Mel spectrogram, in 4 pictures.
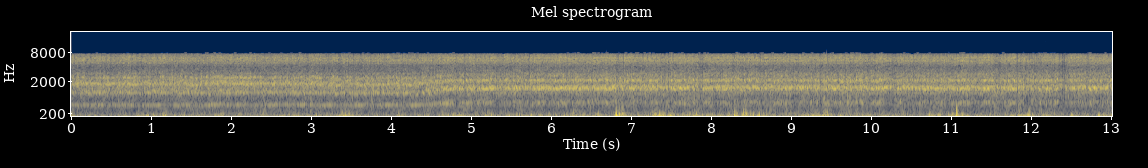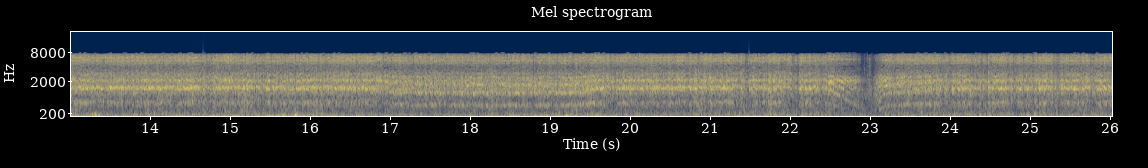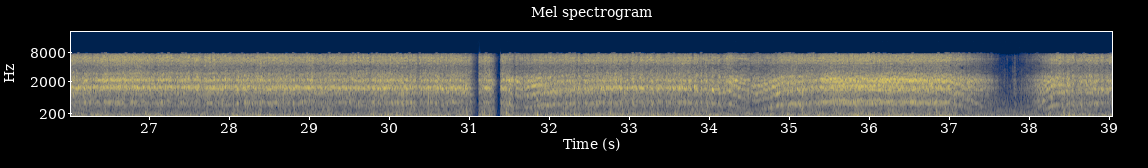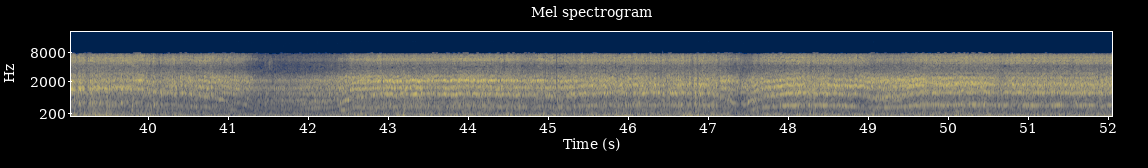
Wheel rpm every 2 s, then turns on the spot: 160, 160, 180, 200, 200, 200, 200, 200, 190, 170, 190, 120, 190, 200, 200, 190, 180, 170, 110, 160, 110, 120, 150, 140, 150, 160.
none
